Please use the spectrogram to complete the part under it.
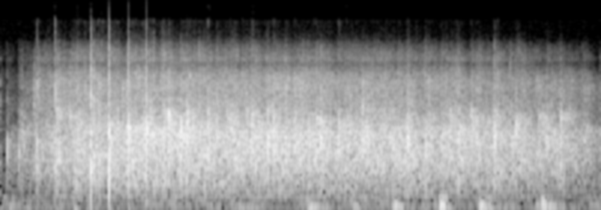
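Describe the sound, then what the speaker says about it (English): A crowd applauds at an architecture awards symposium with loud, sustained clapping that fills the room for eight seconds. A few sharp, distinct claps stand out near the start before the applause settles into an even, dense roar. "We proudly applaud Carl Laubin."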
